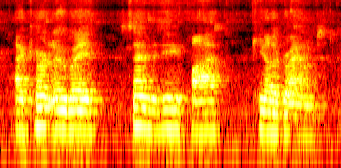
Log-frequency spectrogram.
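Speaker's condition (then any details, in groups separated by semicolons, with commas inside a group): Motor neurone disease (ALS); PEG feeding tube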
